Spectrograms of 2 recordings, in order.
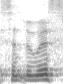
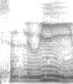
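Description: First: The final s of Louis is pronounced. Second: The final s of Louis is silent. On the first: "with S" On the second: "without it"

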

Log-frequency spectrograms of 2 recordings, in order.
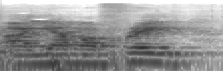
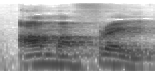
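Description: First: The words 'I am' are said in full. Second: The words 'I am' are contracted to 'I'm'. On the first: The speaker calls it wrong. "no vas a decir" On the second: The speaker calls it right. "tú vas a aprender a decir"

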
